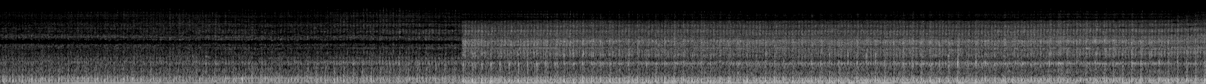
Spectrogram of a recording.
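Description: Steady engine noise from motorcycles and road-building machinery running on the site. About four and a half seconds in it suddenly gets louder and fuller and stays that way.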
